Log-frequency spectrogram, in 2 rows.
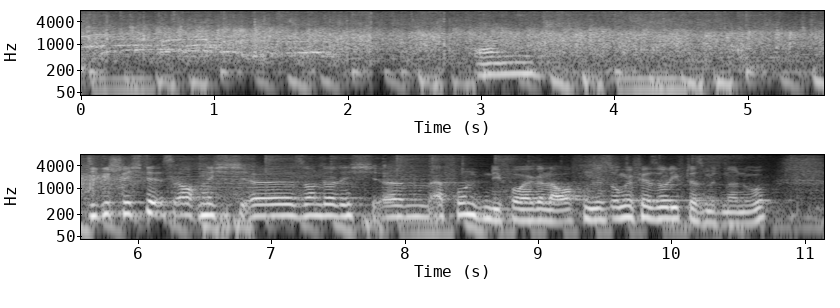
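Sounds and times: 
audience applause: 0.0 - 6.2
speech: 3.0 - 3.6, 5.6 - 11.1.

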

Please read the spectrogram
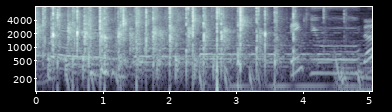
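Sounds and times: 
crowd hand clapping: 0.0 - 4.9.

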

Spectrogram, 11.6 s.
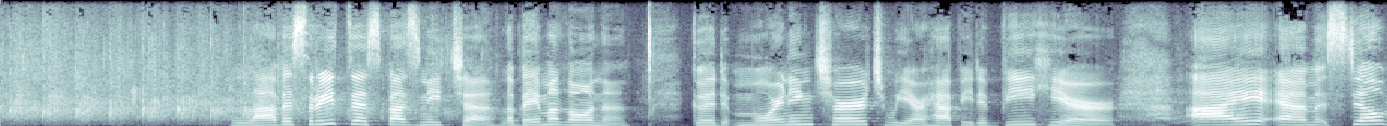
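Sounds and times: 
audience applause welcoming guest speakers: 0.0 - 4.2
speech: 1.9 - 11.5.

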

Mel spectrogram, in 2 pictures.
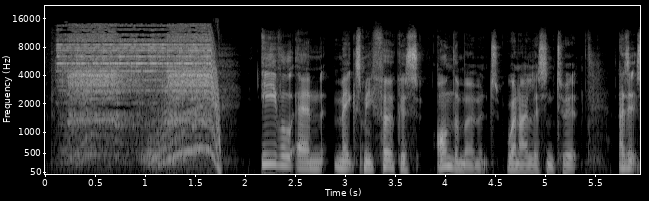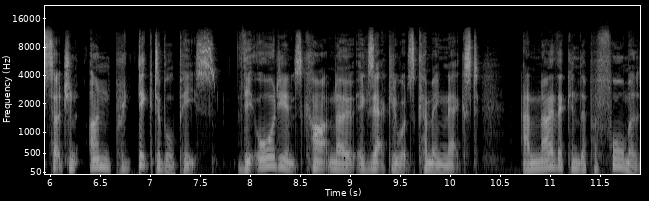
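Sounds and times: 
harsh buzzing alarm sound effect with upward sweeping tone: 0.0 - 1.8
speech: 2.2 - 11.8.

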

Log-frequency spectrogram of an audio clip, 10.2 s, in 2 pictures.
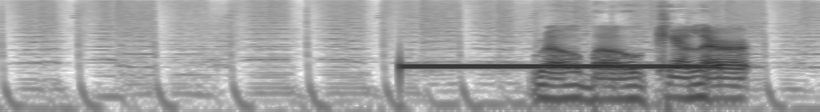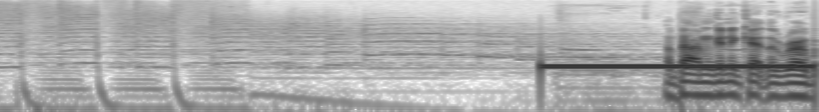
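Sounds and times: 
telephone line tone: 2.6 - 4.7, 8.6 - 10.2
speech: 3.4 - 4.8, 9.4 - 10.2.

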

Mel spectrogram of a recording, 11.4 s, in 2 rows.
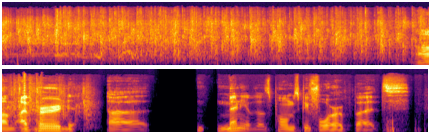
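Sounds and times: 
audience applause: 0.0 - 7.0
speech: 5.5 - 7.7, 8.3 - 11.0.

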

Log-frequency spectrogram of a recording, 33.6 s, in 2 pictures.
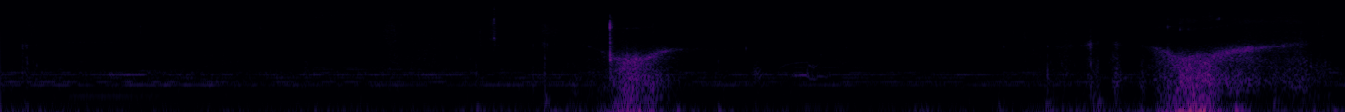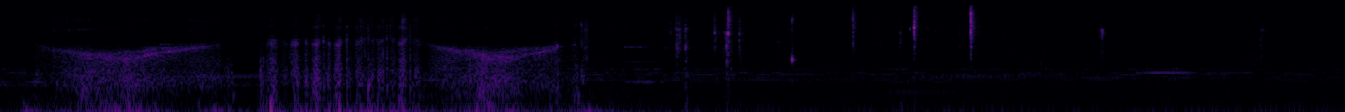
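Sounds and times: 
low steady hum: 0.0 - 33.6
ear blowing, breathy gusts of air: 7.0 - 9.2, 13.2 - 20.3, 22.0 - 24.9.

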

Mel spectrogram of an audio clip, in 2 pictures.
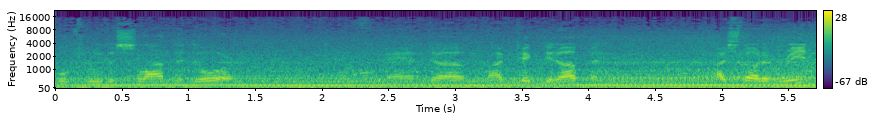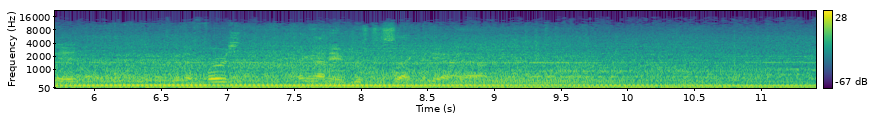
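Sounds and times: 
lawn mower engine running nearby: 0.0 - 11.4
speech: 0.1 - 1.6, 2.5 - 4.4, 5.0 - 9.3.

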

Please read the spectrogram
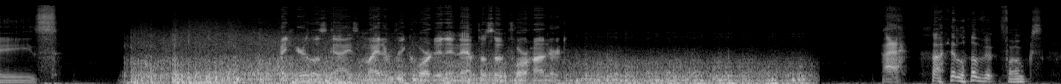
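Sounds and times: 
speech: 0.0 - 0.6, 3.0 - 5.9, 8.8 - 10.5
thunderclap sound effect: 1.2 - 8.2.

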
